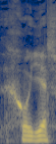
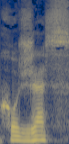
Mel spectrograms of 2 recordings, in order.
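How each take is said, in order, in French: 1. Il est prononcé avec un accent espagnol non argentin. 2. Il est prononcé avec un accent espagnol argentin.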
